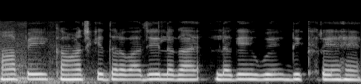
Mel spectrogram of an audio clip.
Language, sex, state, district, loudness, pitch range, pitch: Hindi, female, Jharkhand, Deoghar, -12 LUFS, 225-235 Hz, 230 Hz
